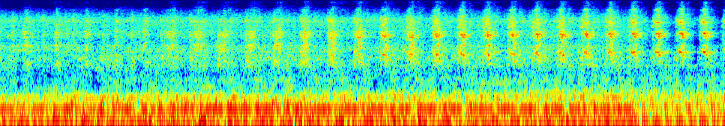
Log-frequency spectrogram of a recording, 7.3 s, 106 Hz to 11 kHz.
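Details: Samsung WW5300 washing machine (WW95T534CAE), outlet unit on its second use, loud from the start: rhythmic swishing bursts quickening to about three per second over a steady motor drone, abnormally loud, cause unclear.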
